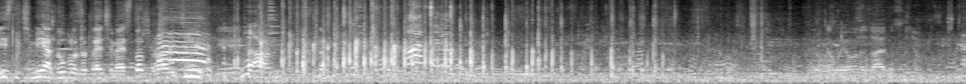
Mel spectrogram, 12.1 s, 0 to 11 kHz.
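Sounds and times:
people applauding: 2.2 - 8.6.

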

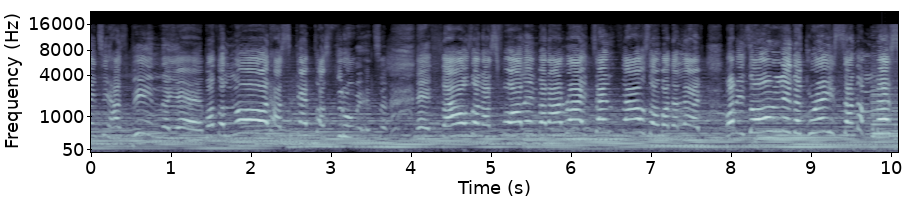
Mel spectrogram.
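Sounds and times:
woman singing amplified: 0.0 - 10.0.

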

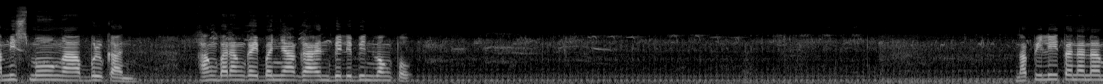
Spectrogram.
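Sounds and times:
birds chirping: 0.0 - 11.0
low background rumble: 0.0 - 11.0.

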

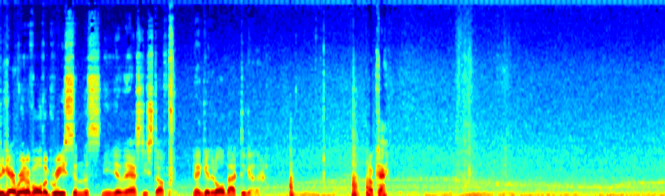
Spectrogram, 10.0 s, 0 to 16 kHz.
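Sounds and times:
steady background noise: 0.0 - 9.9
distant siren wailing: 2.2 - 9.9.

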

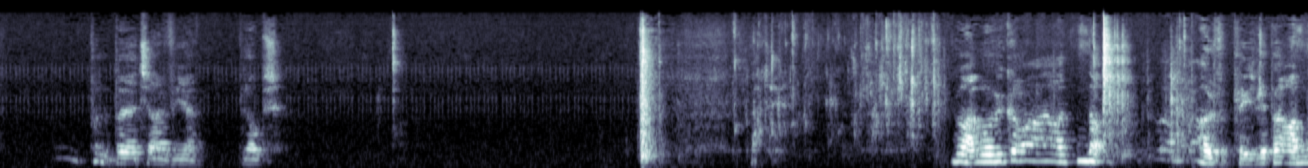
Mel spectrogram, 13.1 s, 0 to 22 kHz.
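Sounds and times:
faint click: 3.8 - 4.1
brush swishing in water: 7.4 - 9.5.

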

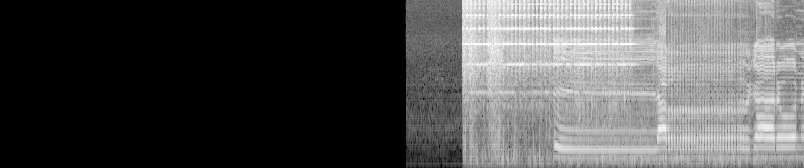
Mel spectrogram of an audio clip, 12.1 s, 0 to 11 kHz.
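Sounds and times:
electric bell ringing: 6.9 - 10.0
long held pitched tone: 7.0 - 11.4.

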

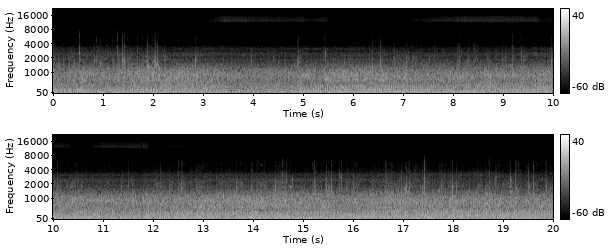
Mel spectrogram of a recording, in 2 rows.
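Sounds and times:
road noise on wet highway: 0.0 - 20.0
faint ticks: 0.4 - 5.6, 6.4 - 20.0.

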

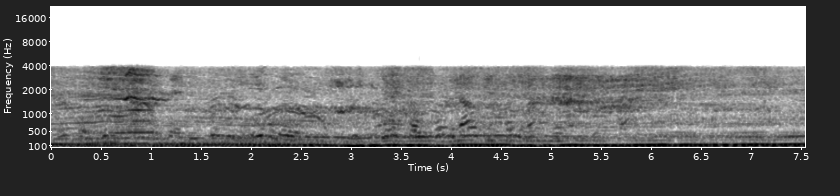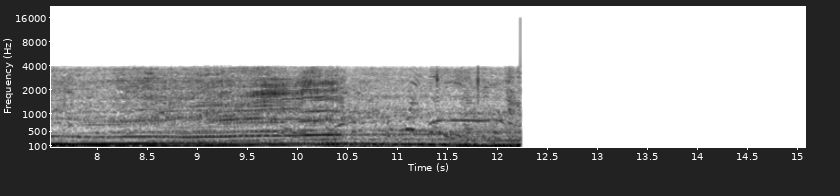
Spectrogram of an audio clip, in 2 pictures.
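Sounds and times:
people talking: 0.0 - 7.9, 9.6 - 12.3
race car engines running: 0.0 - 12.3.

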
